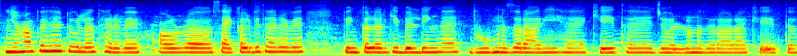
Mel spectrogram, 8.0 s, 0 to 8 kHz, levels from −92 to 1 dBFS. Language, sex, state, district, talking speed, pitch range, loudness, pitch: Hindi, female, Odisha, Malkangiri, 225 wpm, 215-235 Hz, -14 LUFS, 225 Hz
